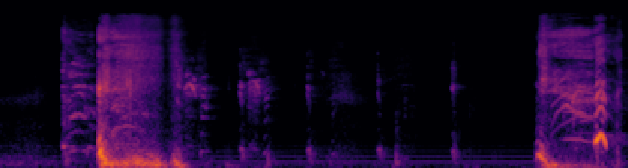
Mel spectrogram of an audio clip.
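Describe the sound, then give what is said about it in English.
Two loud, harsh bursts of coughing and sneezing, one early and one near the end, separated by a few seconds of quiet with only faint clicks and a low steady hum. “Dude, yeah, I started coughing and then I sneezed.”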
